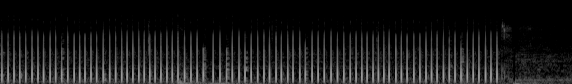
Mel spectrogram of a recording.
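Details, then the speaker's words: EMG simulator software demonstration, needle electrode recording a single motor unit potential summed from fibers within 2 mm of the tip: rapid, regular crisp popping at about 140 per minute, constant in shape. "this electrode now is recording an action potential that is the sum of the individual singing fiber action potentials from fibers within 2 millimeters of the recording tip but fibers outside do not contribute significantly"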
